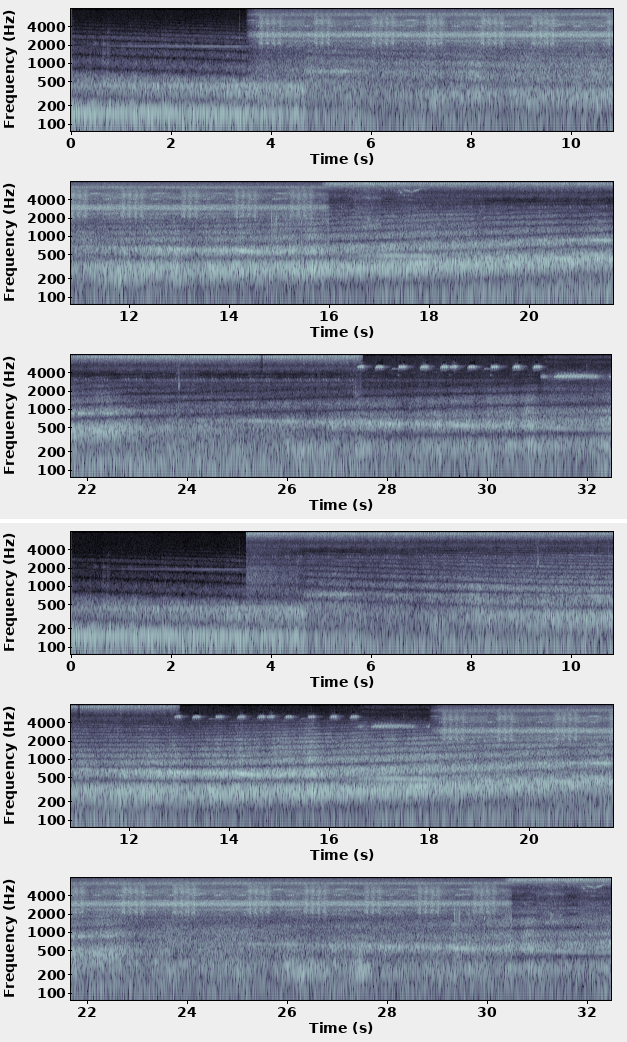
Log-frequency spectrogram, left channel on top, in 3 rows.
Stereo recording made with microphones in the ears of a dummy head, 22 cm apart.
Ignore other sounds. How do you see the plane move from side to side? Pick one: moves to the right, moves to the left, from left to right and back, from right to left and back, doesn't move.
moves to the right.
